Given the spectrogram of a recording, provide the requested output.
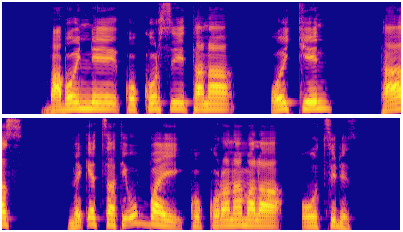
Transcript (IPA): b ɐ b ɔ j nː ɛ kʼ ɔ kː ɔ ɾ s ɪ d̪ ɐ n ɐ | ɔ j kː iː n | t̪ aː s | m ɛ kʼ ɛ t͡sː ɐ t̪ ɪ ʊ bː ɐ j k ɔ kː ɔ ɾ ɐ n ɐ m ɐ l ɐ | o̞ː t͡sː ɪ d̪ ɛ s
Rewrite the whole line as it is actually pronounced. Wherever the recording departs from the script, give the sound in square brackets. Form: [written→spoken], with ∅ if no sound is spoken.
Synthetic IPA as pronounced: b ɐ b ɔ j nː ɛ [kʼ→k] ɔ kː ɔ ɾ s ɪ [d̪→t̪] ɐ n ɐ | ɔ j kː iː n | t̪ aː s | m ɛ kʼ ɛ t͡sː ɐ t̪ ɪ ʊ bː ɐ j k ɔ kː ɔ ɾ ɐ n ɐ m ɐ l ɐ | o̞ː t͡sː ɪ d̪ ɛ s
